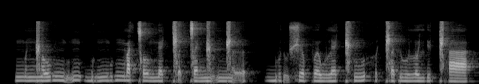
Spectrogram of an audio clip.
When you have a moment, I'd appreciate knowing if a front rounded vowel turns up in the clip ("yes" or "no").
no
